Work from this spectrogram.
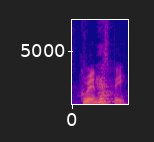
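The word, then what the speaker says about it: Grimsby: be tricky to pronounce take this place looks simple but what if we told you it was pronounced we'd be lying it's grimby but other places can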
